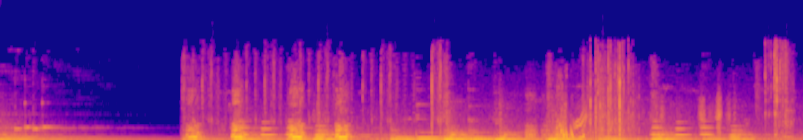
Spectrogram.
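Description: A cartoon dog in an animated fable barks and yips several times in short, loud bursts over a musical background, with a squishy, whimpering edge to some calls.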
